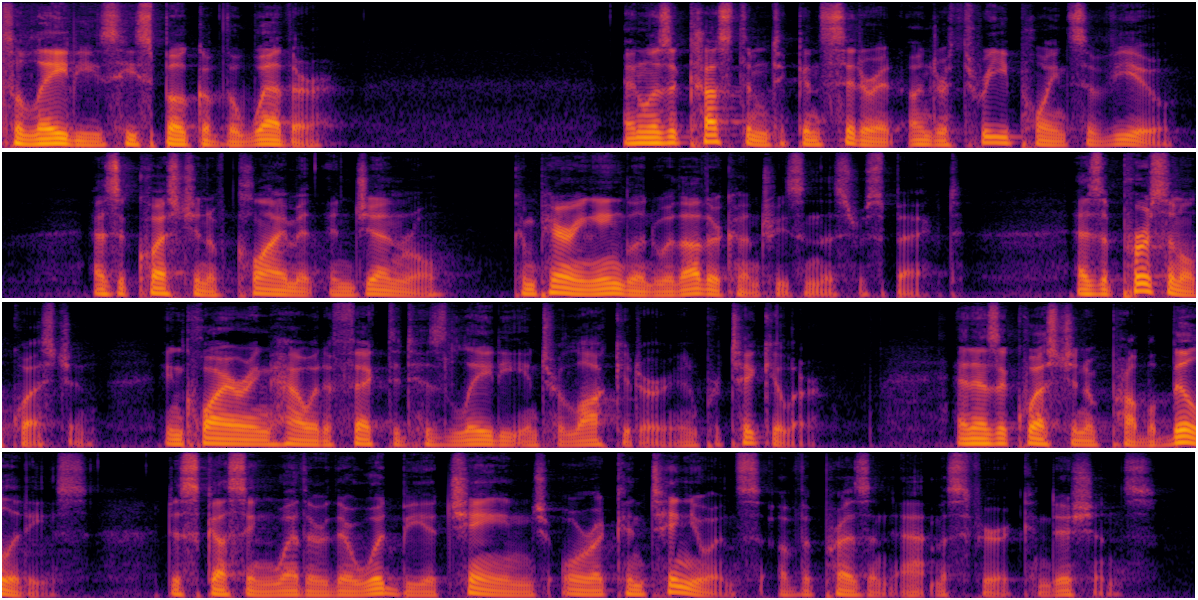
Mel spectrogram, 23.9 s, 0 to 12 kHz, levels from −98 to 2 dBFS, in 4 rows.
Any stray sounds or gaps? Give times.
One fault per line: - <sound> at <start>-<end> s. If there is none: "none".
none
